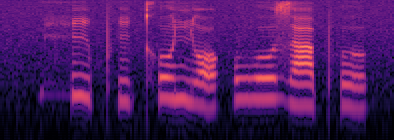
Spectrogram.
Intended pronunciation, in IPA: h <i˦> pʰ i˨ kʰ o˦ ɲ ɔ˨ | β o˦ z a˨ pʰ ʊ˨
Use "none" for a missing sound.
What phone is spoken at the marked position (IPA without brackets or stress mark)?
i˦˨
